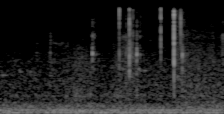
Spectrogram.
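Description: Baby mouthing and sucking on a pacifier, with a quick run of small wet clicks a little past a second in.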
